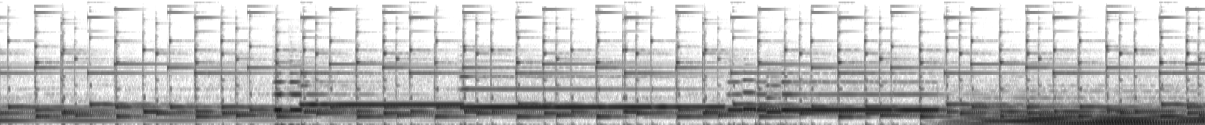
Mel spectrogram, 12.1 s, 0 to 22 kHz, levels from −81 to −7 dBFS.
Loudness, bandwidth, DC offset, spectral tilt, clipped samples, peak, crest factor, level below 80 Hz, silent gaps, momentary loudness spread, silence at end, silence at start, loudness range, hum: -22 LUFS; over 20 kHz; under 0.1%; -5.5 dB/octave; under 0.1%; -6 dBFS; 16 dB; -34 dBFS; none; 6 LU; 0 s; 0 s; 3 LU; none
